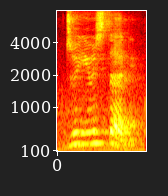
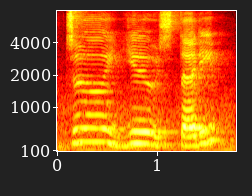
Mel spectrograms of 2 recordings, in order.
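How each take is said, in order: First: The words are spoken at normal speed, joined. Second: The words are spoken slowly, each one separate.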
